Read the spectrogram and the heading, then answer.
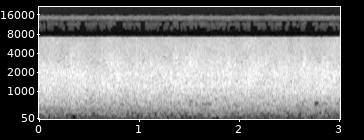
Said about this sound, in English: Give the people at the department a round of applause.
